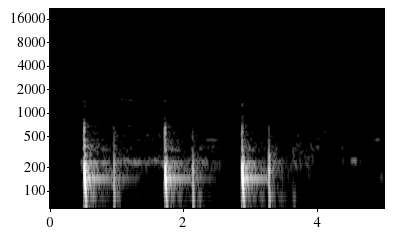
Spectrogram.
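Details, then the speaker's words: Stethoscope at the apex (mitral area): three slow heartbeats, each a loud first sound then a softer second; normal first heart sound (S1), produced by mitral valve closure. "okay now we will put our St scope over the abix abix is a zone of mital area we will listen to first heart sounds"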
